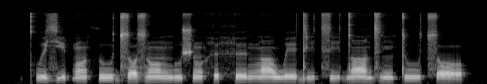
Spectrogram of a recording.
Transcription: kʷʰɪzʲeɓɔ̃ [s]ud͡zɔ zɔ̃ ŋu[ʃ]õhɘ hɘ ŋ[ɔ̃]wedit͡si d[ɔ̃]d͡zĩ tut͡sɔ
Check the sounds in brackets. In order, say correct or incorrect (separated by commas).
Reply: incorrect, correct, incorrect, incorrect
